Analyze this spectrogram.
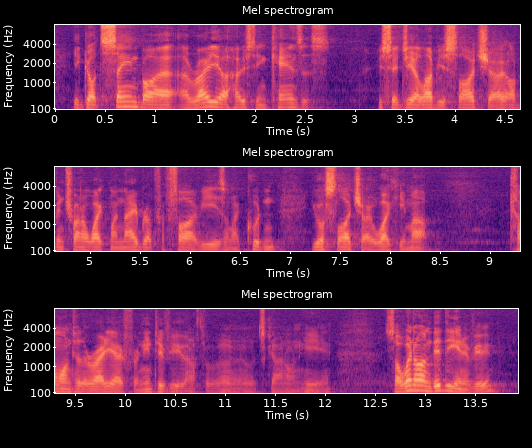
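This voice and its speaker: In a very clean recording with a silent background, a man with an Australian accent and a medium pitch talks at a very fast pace, with lively intonation and big swings in loudness. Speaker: conference speaker, radio host and activist. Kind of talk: conference talk. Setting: stage with audience. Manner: casual, conversational.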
